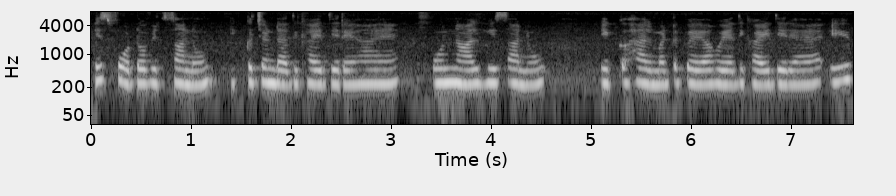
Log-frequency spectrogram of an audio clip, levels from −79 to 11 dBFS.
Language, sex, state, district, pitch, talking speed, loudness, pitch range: Punjabi, female, Punjab, Pathankot, 240 Hz, 180 wpm, -15 LUFS, 230-250 Hz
